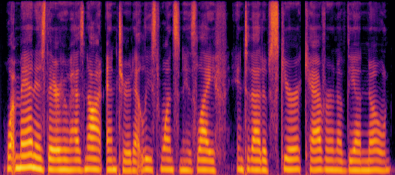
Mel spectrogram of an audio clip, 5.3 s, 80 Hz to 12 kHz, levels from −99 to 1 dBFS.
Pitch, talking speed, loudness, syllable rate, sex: 185 Hz, 240 wpm, -18 LUFS, 5.8 syllables/s, female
